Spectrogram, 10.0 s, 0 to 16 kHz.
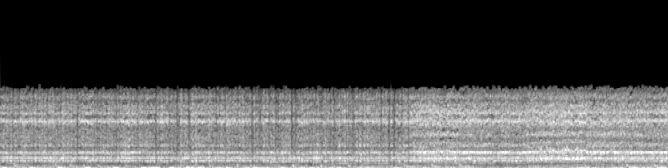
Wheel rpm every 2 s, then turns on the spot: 200, 200, 200, 190, 200.
none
